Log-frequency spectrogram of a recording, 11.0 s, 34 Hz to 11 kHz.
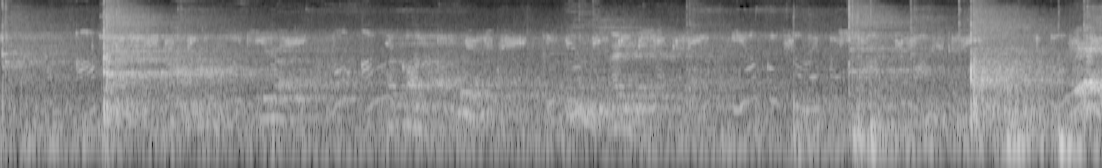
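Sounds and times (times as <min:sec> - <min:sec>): racket striking shuttlecock: 0:00.0 - 0:00.4, 0:01.0 - 0:02.2, 0:08.5 - 0:11.0.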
